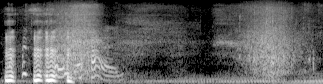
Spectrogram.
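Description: A person's voice in the first second or so, then a soft rush of water splashing at the shoreline, swelling about three seconds in and fading again.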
